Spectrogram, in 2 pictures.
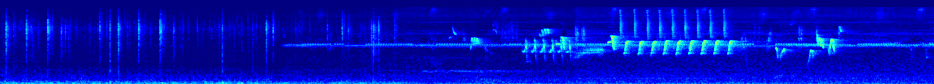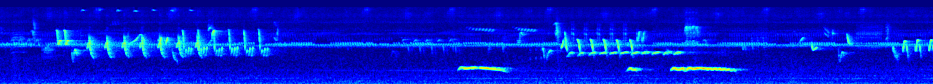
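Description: Outdoor nature ambience: a steady, high insect drone with birds calling in rapid trills every few seconds, and a few lower, louder calls about three quarters of the way through. Campfire crackling and a low rumble fade out within the first six seconds.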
